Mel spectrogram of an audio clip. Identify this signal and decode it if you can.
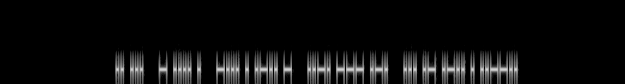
Morse code, heard as a keyed tone, about 50 wpm, 700 Hz. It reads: IS THE BELT FOR SALE?
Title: Sentences from Top 1400 Words 50wpm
